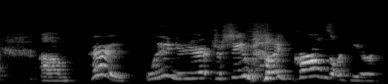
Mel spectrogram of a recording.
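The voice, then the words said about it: Imitates another person's voice. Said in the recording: “my Chris impression. ... This sounds exactly like Chris.”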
